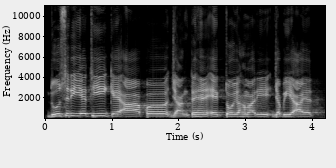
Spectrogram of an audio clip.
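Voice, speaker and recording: High-voiced man teaching slow Quran recitation. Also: fairly even intonation, pushed and bright, clean tone. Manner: slow drawn-out recitation, quick explanations between. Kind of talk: letter-by-letter Quran recitation lesson.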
